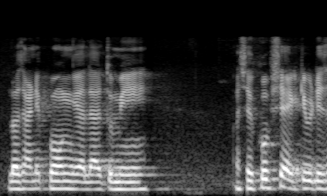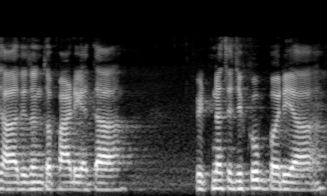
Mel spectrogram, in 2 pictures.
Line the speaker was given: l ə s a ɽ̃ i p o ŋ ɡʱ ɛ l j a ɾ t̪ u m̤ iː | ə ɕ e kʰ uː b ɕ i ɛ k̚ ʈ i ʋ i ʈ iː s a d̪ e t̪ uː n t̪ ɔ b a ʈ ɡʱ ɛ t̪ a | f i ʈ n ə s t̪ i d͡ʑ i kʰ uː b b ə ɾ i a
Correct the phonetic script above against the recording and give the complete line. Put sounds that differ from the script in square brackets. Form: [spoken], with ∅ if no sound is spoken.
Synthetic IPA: l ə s a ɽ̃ i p o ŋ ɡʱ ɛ l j a ɾ t̪ u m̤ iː | ə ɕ e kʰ uː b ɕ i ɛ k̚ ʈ i ʋ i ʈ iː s a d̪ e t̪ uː n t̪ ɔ [p] a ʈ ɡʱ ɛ t̪ a | f i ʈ n ə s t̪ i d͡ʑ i kʰ uː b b ə ɾ i a

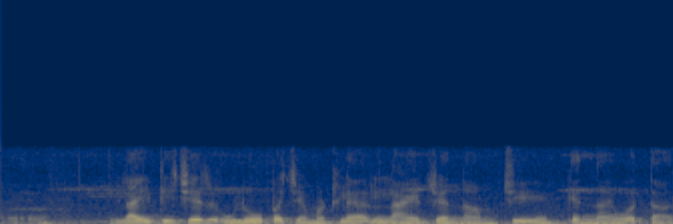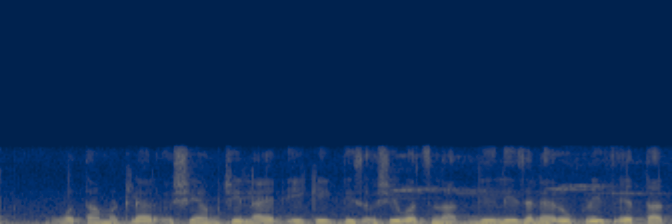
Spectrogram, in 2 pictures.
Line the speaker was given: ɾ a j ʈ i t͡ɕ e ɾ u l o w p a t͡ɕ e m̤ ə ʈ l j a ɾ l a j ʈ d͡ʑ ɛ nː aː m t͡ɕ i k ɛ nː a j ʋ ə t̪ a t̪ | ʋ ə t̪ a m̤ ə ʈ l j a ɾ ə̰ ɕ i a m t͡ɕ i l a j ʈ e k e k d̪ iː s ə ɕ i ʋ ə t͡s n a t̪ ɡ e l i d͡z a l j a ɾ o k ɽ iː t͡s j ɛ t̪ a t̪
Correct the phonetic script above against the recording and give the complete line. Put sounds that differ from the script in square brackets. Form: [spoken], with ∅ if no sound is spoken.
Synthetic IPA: [l] a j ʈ i t͡ɕ e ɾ u l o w p a t͡ɕ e m̤ ə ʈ l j a ɾ l a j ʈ d͡ʑ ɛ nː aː m t͡ɕ i k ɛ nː a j ʋ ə t̪ a t̪ | ʋ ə t̪ a m̤ ə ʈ l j a ɾ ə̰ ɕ i a m t͡ɕ i l a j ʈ e k e k d̪ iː s ə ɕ i ʋ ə t͡s n a t̪ ɡ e l i d͡z a l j a ɾ o k ɽ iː t͡s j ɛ t̪ a t̪

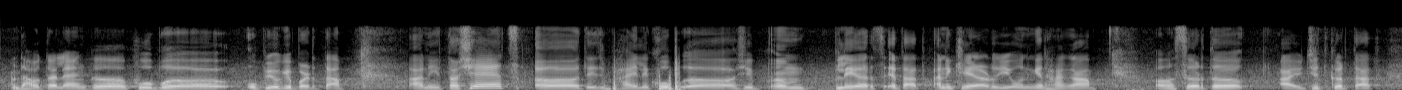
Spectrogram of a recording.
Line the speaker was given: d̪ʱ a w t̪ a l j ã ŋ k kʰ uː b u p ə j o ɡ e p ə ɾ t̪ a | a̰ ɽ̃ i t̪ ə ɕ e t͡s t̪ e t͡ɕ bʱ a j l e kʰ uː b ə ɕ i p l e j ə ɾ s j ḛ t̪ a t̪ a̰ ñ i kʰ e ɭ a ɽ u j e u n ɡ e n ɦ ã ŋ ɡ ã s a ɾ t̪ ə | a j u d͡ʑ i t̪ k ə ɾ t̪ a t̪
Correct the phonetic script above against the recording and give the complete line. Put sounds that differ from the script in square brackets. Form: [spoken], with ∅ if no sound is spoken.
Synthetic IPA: d̪ʱ a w t̪ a l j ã ŋ k kʰ uː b u p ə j o ɡ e p ə [ɽ] t̪ a | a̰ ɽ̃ i t̪ ə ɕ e t͡s t̪ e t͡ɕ bʱ a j l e kʰ uː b ə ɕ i p l e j ə ɾ s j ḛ t̪ a t̪ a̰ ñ i kʰ e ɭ a ɽ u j e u n ɡ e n ɦ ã ŋ ɡ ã s [ə] ɾ t̪ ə | a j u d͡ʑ i t̪ k ə ɾ t̪ a t̪

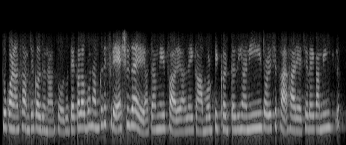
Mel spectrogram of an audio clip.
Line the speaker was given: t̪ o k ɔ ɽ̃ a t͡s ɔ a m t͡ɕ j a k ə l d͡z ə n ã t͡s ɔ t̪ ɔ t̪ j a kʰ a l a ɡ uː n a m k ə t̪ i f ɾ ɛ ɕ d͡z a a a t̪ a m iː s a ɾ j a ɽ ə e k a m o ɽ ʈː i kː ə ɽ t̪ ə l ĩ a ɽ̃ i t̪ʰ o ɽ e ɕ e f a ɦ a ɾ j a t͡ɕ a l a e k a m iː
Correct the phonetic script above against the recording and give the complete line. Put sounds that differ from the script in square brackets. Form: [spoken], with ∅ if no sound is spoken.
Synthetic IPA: t̪ o k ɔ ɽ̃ a t͡s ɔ a m t͡ɕ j a k ə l d͡z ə n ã t͡s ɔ t̪ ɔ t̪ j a [k] a l a ɡ uː n a m k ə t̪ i f ɾ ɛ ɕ d͡z a [e] a t̪ a m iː [f] a ɾ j a [l] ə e k a m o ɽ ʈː i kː ə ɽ t̪ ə l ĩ a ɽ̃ i t̪ʰ o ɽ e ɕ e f a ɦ a ɾ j a t͡ɕ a l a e k a m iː

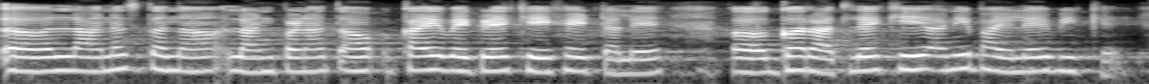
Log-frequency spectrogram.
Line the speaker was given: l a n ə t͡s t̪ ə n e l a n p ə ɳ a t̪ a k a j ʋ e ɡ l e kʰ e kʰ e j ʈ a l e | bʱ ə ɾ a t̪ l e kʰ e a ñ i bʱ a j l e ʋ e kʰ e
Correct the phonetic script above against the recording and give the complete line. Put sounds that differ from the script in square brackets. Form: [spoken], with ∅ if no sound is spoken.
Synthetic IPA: l a n ə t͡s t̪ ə n [a] l a n p ə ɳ a t̪ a k a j ʋ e ɡ [ɭ] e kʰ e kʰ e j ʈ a l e | [ɡʱ] ə ɾ a t̪ l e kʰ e a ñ i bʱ a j l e ʋ [i] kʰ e

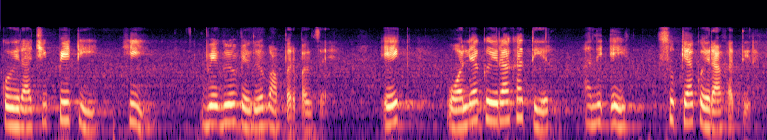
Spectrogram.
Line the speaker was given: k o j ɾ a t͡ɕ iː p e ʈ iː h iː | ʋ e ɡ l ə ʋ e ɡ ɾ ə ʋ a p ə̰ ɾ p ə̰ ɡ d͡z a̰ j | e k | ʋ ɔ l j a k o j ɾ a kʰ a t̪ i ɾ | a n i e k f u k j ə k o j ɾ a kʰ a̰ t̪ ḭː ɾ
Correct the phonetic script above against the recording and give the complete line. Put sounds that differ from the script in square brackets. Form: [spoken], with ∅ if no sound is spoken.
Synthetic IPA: k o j ɾ a t͡ɕ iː p e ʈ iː h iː | ʋ e ɡ [ɭ] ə ʋ e ɡ [ɭ] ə ʋ a p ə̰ ɾ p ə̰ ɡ d͡z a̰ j | e k | ʋ ɔ l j a k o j ɾ a kʰ a t̪ [iː] ɾ | a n i e k [s] u k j [a] k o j ɾ a kʰ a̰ t̪ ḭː ɾ

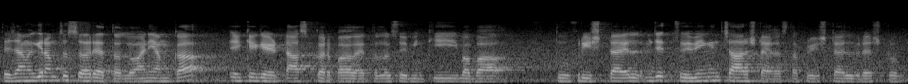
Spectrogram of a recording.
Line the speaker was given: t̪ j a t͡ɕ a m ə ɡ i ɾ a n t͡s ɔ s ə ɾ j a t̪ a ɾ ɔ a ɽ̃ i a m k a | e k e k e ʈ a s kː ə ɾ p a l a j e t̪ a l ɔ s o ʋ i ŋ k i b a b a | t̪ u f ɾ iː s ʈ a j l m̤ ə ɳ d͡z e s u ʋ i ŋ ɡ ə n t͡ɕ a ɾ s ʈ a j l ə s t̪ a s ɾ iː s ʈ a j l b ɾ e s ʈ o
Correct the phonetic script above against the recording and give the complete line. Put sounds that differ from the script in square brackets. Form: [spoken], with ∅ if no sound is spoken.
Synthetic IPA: t̪ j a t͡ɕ a m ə ɡ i ɾ a [m] t͡s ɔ s ə ɾ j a t̪ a [l] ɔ a ɽ̃ i a m k a | e k e k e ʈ a s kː ə ɾ p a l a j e t̪ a l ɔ s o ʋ i ŋ k i b a b a | t̪ u f ɾ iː s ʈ a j l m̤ ə ɳ d͡z e s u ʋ i ŋ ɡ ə n t͡ɕ a ɾ s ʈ a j l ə s t̪ a [f] ɾ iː s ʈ a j l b ɾ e s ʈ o

